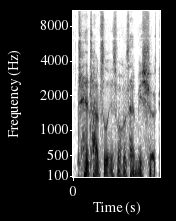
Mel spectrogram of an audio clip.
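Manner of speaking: low murmured reread. Shown as a demonstration. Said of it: "repeated reading of chat comment".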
